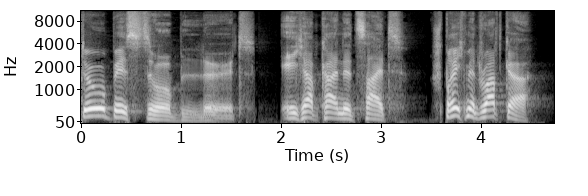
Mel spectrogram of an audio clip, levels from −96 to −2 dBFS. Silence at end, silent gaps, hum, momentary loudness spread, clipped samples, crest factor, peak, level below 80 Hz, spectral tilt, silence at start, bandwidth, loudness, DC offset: 0.25 s; none; none; 11 LU; under 0.1%; 16 dB; -2 dBFS; -56 dBFS; -3 dB/octave; 0 s; 11 kHz; -17 LUFS; under 0.1%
